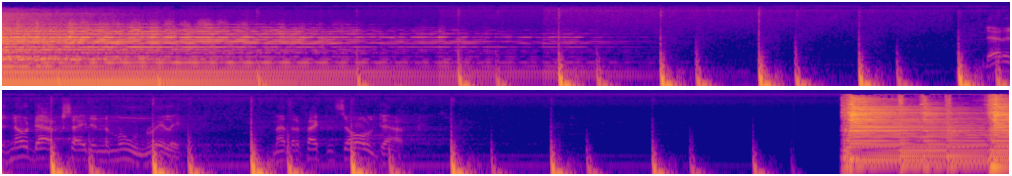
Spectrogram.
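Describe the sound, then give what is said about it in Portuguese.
On an album track, a lingering musical chord fades into a steady heartbeat, deep regular thumps repeating for several seconds with faint voice-like sounds in the middle, before the music abruptly returns; the heartbeat links the album's first and last songs. “É a batida do coração que vai fazer a ligação entre a primeira e a última música.”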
